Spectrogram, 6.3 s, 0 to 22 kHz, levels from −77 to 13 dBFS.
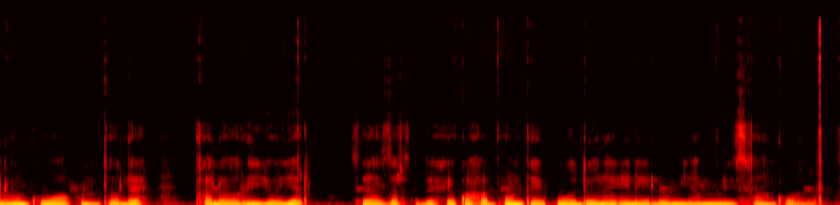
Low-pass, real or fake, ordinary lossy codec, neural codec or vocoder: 19.8 kHz; real; Opus, 32 kbps; none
